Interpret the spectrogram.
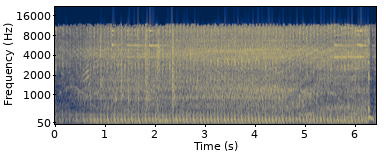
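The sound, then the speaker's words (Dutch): A small tractor engine chugs at a steady, rapid putter as it tows the Linschoten Express, a little train of oil-drum carts each with its own steering wheel, across a campsite; loud and continuous throughout with a faint rattling layered over the motor. “Een treintje met oliedrums met allemaal een eigen stuurtje. En dat, en dat rijdt hier gewoon over de camping.”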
